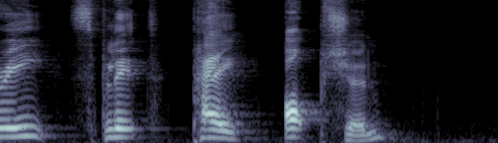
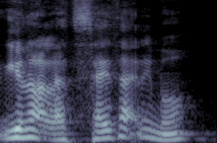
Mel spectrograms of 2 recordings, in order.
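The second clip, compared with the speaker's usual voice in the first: normal talking voice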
